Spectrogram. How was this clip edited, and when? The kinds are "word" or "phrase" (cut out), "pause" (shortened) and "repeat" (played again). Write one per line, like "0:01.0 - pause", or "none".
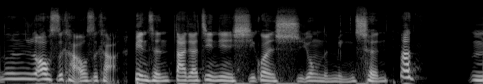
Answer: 0:01.3 - pause
0:03.9 - pause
